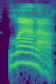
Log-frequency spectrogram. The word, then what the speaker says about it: Lana: rhymes with ban an however you say banana that is how you say my name so I I have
